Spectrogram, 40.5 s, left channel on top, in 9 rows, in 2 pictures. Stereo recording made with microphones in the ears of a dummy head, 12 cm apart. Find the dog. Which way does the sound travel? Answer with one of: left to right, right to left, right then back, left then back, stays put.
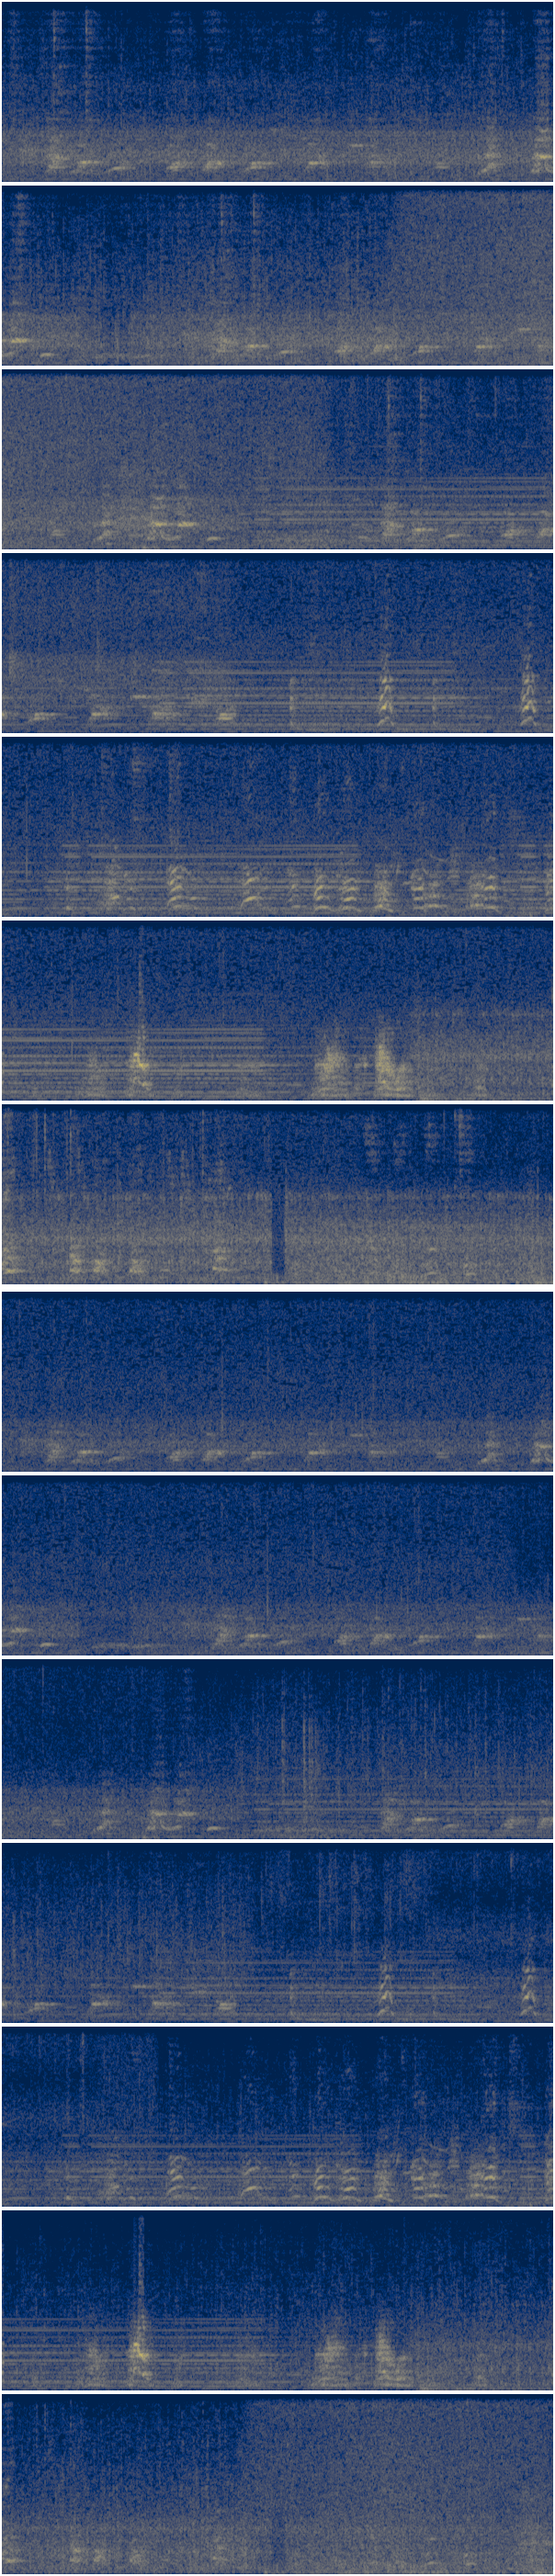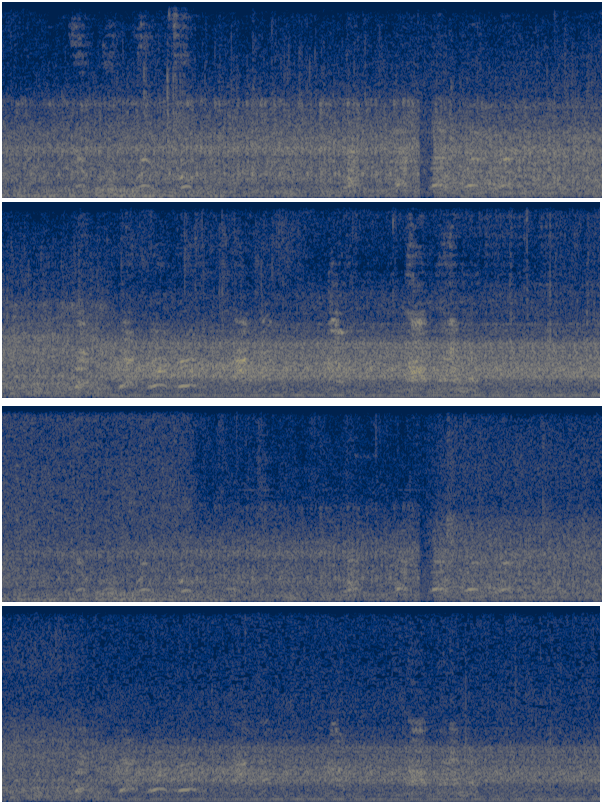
right then back.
